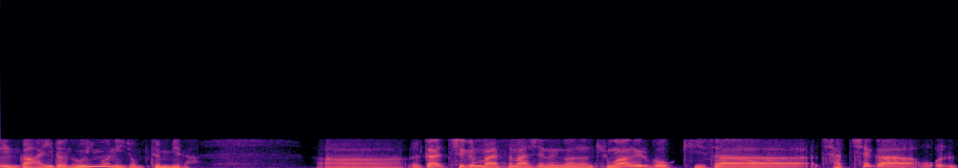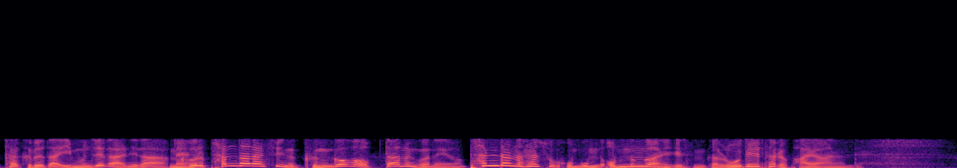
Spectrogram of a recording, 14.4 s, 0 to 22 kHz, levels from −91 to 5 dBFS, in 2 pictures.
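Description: Throughout, the speech is muffled and scratchy over granular hiss, with nothing above 3.8 kHz: the Bluetooth CVSD headset codec's coarse one-bit steps.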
